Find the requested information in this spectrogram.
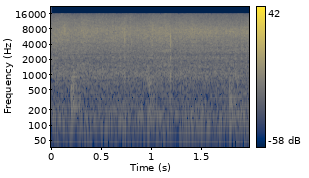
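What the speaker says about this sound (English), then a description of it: "I've basically got the onions with the garlic and ginger and the curry paste. I'm just frying that off in the pan here." Onions, garlic, ginger and curry paste fry in a pan, giving a steady, dense, close sizzle with faint stirring knocks and no voices.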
